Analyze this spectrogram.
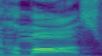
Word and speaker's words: Hamas: They were like, "Why do you keep saying Hamas, right? It's not pronounced Hamas, it's hamas, back of the throat H."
